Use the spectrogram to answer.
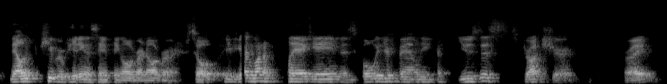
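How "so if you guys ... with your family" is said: normal talking voice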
